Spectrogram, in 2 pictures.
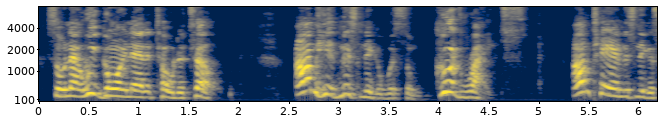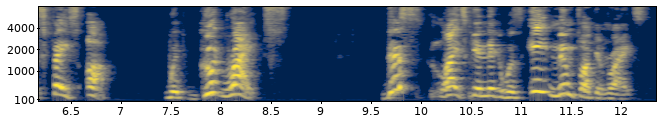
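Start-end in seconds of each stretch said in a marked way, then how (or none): none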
